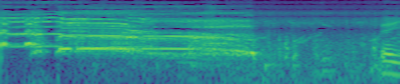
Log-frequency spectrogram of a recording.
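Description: Rhode Island Red rooster crowing once: a few short opening notes, then a long held note that falls away and stops about two and a half seconds in.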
